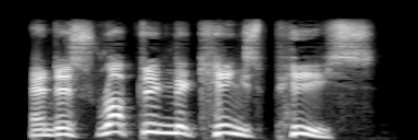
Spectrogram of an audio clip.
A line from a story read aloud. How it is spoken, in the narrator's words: the soldier bellowed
